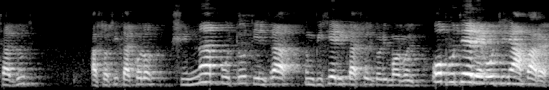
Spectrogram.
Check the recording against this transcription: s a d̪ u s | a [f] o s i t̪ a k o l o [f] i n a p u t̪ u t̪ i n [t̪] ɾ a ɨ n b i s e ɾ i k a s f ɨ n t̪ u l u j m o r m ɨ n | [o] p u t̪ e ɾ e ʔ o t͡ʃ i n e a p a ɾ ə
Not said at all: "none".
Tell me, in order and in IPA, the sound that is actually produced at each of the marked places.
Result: s, ʃ, t̪, o

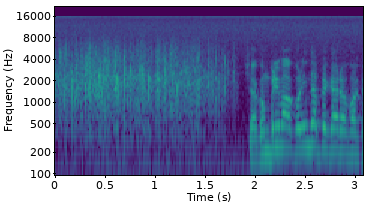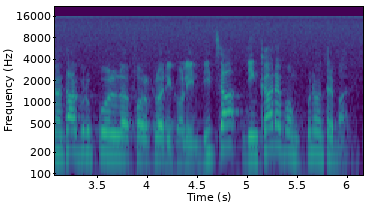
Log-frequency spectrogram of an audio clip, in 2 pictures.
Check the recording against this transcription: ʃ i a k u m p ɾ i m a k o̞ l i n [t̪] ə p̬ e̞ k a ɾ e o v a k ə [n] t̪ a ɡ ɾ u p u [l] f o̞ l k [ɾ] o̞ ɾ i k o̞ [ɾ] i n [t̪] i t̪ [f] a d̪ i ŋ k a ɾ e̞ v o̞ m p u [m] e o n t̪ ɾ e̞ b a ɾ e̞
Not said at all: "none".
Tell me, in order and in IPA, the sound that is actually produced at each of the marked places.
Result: d̪, n, l, l, l, d̪, s, n

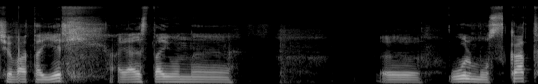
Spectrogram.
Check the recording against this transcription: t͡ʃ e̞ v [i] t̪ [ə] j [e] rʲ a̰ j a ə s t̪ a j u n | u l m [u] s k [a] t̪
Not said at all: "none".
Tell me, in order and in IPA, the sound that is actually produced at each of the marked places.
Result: a, a, e, u, a

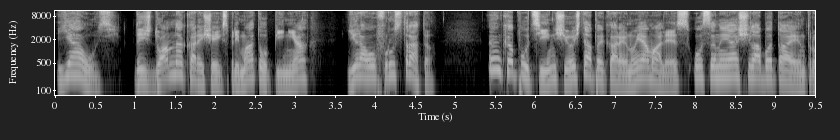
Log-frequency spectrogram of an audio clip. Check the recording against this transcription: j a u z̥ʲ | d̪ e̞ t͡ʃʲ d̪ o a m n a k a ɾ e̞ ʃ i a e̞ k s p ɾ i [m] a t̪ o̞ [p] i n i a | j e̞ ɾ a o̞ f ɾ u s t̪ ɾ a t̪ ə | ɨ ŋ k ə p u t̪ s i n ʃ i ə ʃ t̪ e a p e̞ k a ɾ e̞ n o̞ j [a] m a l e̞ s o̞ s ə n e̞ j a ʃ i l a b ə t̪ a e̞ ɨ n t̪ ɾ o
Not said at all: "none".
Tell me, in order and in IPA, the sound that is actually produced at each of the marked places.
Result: m, p, a

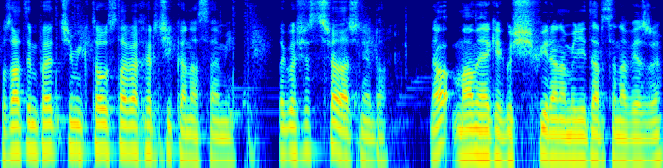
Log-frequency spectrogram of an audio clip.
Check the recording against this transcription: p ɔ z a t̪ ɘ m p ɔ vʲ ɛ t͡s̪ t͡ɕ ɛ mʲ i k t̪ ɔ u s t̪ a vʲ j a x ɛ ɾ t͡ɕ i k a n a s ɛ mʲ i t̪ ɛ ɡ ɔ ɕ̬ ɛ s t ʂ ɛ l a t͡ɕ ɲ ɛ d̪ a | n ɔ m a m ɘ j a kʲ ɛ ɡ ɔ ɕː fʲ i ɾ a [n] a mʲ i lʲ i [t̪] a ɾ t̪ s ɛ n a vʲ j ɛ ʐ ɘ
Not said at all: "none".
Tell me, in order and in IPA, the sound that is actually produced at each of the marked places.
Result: n, t̪

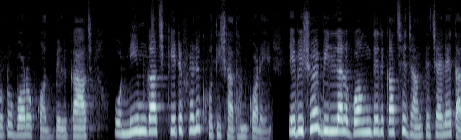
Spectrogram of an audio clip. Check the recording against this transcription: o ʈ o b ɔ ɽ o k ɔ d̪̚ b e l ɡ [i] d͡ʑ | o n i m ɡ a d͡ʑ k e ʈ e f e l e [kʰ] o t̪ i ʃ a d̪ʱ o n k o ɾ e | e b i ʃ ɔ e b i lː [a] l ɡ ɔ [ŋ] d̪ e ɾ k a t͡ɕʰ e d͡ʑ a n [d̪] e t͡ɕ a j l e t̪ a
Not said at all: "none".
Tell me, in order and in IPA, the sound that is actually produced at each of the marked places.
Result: a, kʰ, a, ŋ, t̪

